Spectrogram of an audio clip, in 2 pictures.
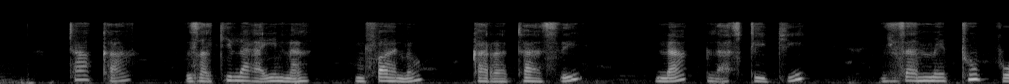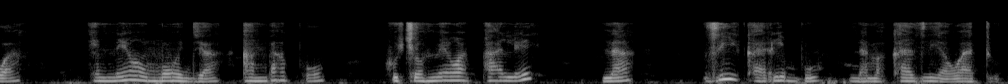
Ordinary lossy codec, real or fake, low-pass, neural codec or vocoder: AAC, 48 kbps; fake; 7.2 kHz; codec, 16 kHz in and 24 kHz out, 1.1 kbps, FireRedTTS-2 codec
